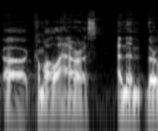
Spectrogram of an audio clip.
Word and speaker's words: Kamala: wrestler in the 9s how was it supposed to be pronounced I can't even hear the maybe that's the inner racist in me where I'm like I can't even hear the difference they go they go they go it's actually pronounced Kamala and Rob's like I'm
